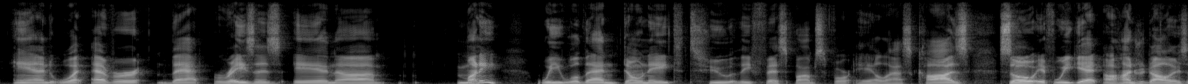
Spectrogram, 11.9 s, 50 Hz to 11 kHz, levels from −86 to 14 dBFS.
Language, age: English, 30-49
